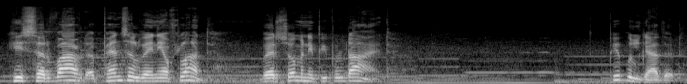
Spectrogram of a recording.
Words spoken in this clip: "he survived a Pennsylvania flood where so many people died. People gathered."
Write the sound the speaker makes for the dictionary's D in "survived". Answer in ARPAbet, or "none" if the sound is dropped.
D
